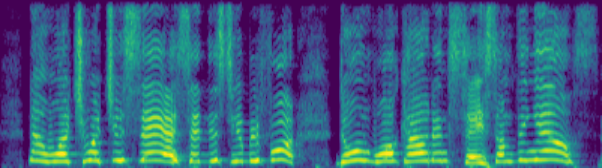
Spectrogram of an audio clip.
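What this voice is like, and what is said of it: Usual voice. Nothing is said of it.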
